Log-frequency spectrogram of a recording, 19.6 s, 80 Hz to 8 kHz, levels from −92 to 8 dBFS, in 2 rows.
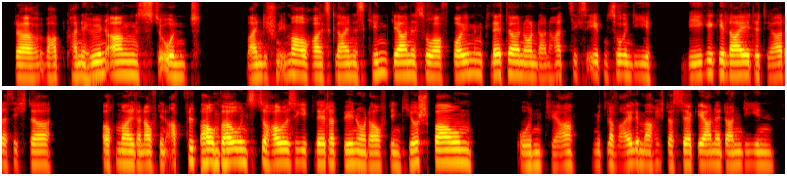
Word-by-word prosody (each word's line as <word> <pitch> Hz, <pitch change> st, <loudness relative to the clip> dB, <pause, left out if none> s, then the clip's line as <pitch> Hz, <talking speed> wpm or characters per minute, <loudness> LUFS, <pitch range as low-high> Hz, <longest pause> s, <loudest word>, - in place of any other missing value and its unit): da 130 Hz, -1 st, +4 dB
überhaupt 135 Hz, 0 st, -6 dB
keine 135 Hz, -1 st, -4 dB
Höhenangst 150 Hz, 0 st, +1 dB
und 135 Hz, -2 st, -1 dB, 0.5 s
war -, -, -3 dB
eigentlich 135 Hz, 0 st, -4 dB
schon 145 Hz, -1 st, -10 dB
immer 150 Hz, +2 st, +2 dB
auch 140 Hz, -2 st, +2 dB
als 135 Hz, -1 st, 0 dB
kleines 140 Hz, 0 st, -2 dB
Kind 155 Hz, +2 st, -7 dB
gerne 150 Hz, 0 st, +4 dB
so 145 Hz, 0 st, 0 dB
auf 135 Hz, 0 st, 0 dB
Bäumen 155 Hz, +2 st, +1 dB
klettern. 150 Hz, -1 st, +3 dB
Und 140 Hz, -1 st, -1 dB
dann 125 Hz, 0 st, -9 dB
hat 145 Hz, 0 st, -8 dB
sich's 150 Hz, -1 st, -11 dB
eben 145 Hz, -1 st, -6 dB
so 150 Hz, +4 st, -3 dB
in 140 Hz, -, -3 dB
die 135 Hz, -1 st, -9 dB, 0.3 s
Wege 145 Hz, +4 st, -4 dB
geleitet, 145 Hz, -2 st, +3 dB
ja, 135 Hz, +2 st, -2 dB
dass 140 Hz, +1 st, -6 dB
ich 145 Hz, -, -15 dB
da 140 Hz, -1 st, 0 dB, 0.6 s
auch -, -, -2 dB
mal 140 Hz, -1 st, +2 dB
dann 135 Hz, -1 st, -3 dB
auf 135 Hz, -1 st, +1 dB
den 140 Hz, -, -9 dB
Apfelbaum 155 Hz, -2 st, +3 dB
bei 150 Hz, 0 st, +7 dB
uns 155 Hz, -1 st, +1 dB
zu 135 Hz, -, 0 dB
Hause 150 Hz, +1 st, +4 dB
geklettert 145 Hz, 0 st, -1 dB
bin 140 Hz, 0 st, 0 dB
oder 130 Hz, -1 st, -1 dB
auf 130 Hz, 0 st, -1 dB
den 130 Hz, -2 st, -9 dB
Kirschbaum. 150 Hz, +2 st, +3 dB, 0.5 s
Und 130 Hz, 0 st, -8 dB
ja, 125 Hz, +1 st, -5 dB, 0.2 s
mittlerweile 135 Hz, +1 st, -3 dB
mache 135 Hz, 0 st, -4 dB
ich 135 Hz, -, -19 dB
das 135 Hz, -2 st, -7 dB
sehr 140 Hz, -1 st, +1 dB
gerne 135 Hz, 0 st, 0 dB
dann 135 Hz, 0 st, -3 dB
die 135 Hz, 0 st, -14 dB
in 130 Hz, -2 st, -8 dB
140 Hz, 180 wpm, -23 LUFS, 135-150 Hz, 0.6 s, bei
